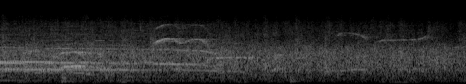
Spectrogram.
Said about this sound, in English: Another round of applause for … from Wenatchee, Washington.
